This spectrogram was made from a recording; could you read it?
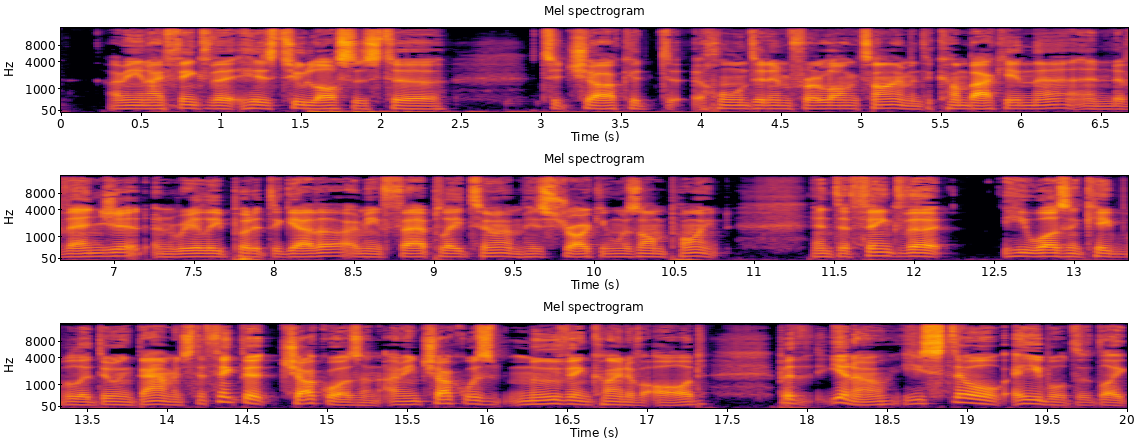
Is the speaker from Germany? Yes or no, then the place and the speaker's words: no; England, United Kingdom; Maybe that's because I'm English. We have chips.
